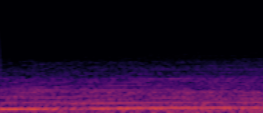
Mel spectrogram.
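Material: Nothing is struck.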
